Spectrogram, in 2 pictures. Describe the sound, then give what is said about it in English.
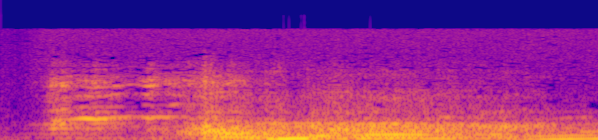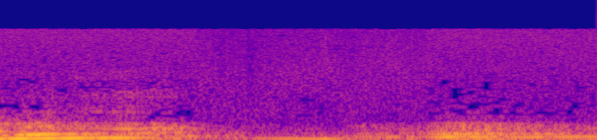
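A car engine turns over and catches, then revs up into a loud, rising roar before settling back to a lower rumble, with no voices over it. “Start the car, Blake.”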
